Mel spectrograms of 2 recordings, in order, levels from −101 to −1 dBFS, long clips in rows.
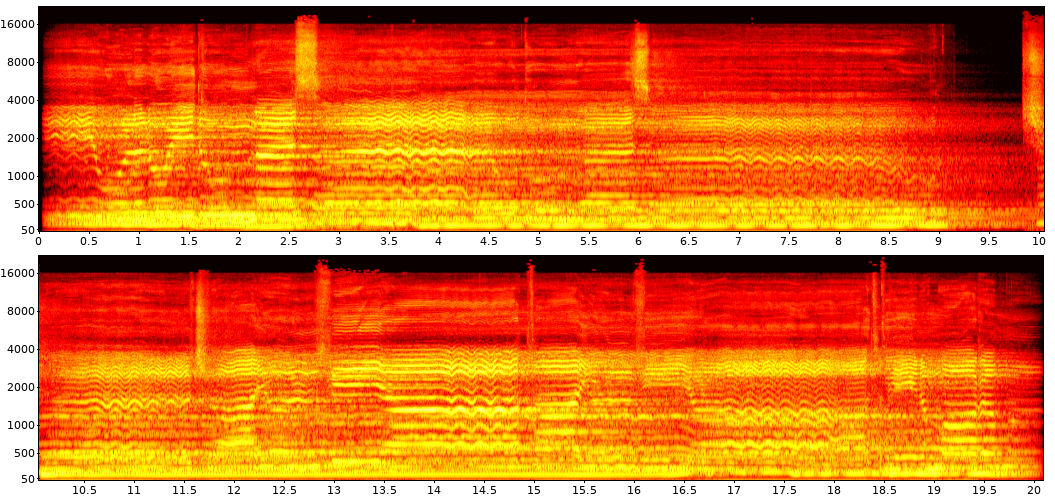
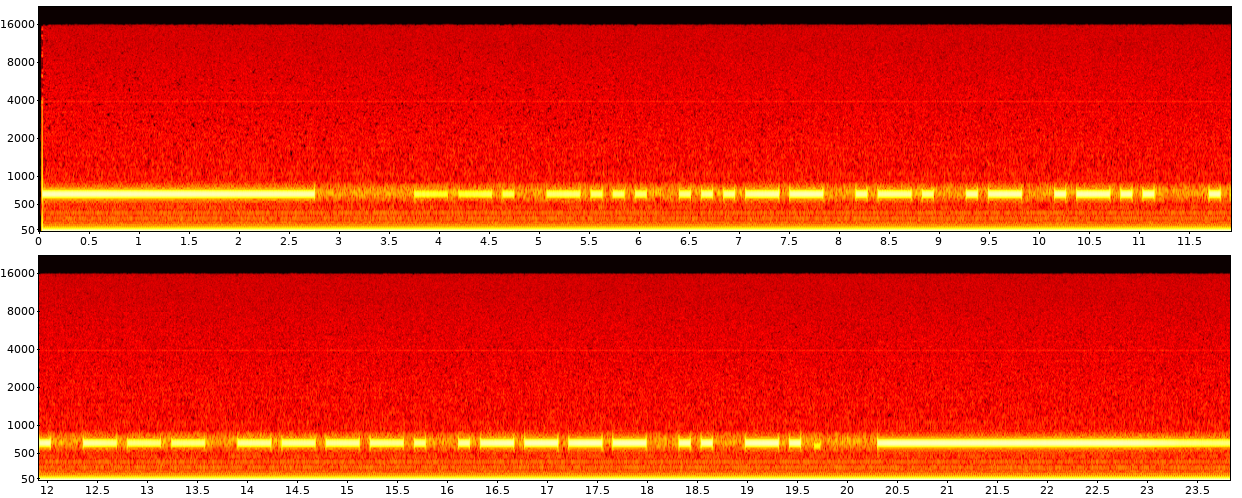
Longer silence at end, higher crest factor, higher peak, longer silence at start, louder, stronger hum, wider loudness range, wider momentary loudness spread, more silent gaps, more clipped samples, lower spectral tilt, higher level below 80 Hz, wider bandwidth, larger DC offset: about the same, 0.05 s vs 0 s; first, 16 dB vs 8 dB; about the same, -2 dBFS vs -2 dBFS; about the same, 0.05 s vs 0 s; second, -17 LUFS vs -14 LUFS; neither; about the same, 9 LU vs 7 LU; about the same, 10 LU vs 12 LU; neither; neither; second, -3.5 dB/octave vs -6.5 dB/octave; second, -64 dBFS vs -32 dBFS; first, 17.5 kHz vs 15 kHz; second, 0.4% vs 40%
